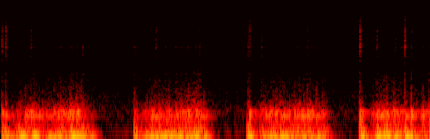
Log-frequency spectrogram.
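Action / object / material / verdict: scrape / metal wire-mesh microphone grille / metal mesh / none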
